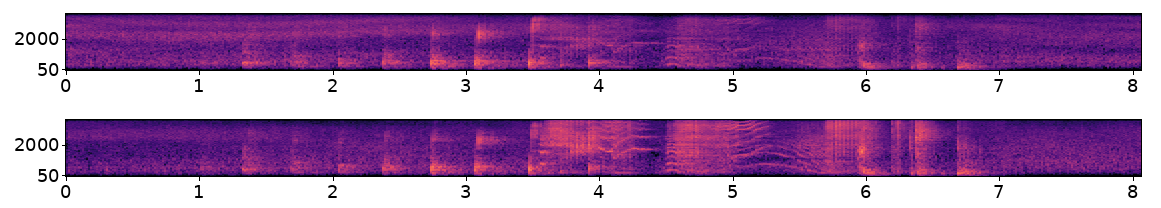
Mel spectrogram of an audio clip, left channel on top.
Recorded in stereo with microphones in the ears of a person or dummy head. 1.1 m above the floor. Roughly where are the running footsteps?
Centre.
